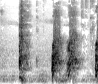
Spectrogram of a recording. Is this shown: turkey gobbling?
no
